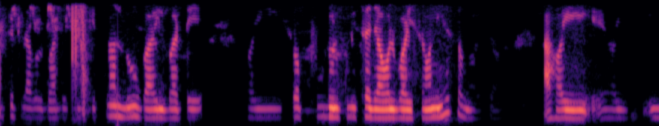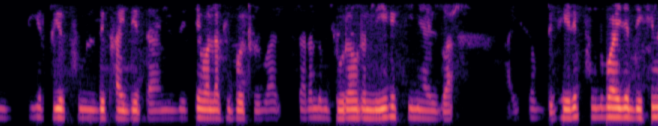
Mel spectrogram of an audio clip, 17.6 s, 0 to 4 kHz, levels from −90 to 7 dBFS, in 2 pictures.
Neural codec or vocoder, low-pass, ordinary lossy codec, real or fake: none; 3.6 kHz; none; real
